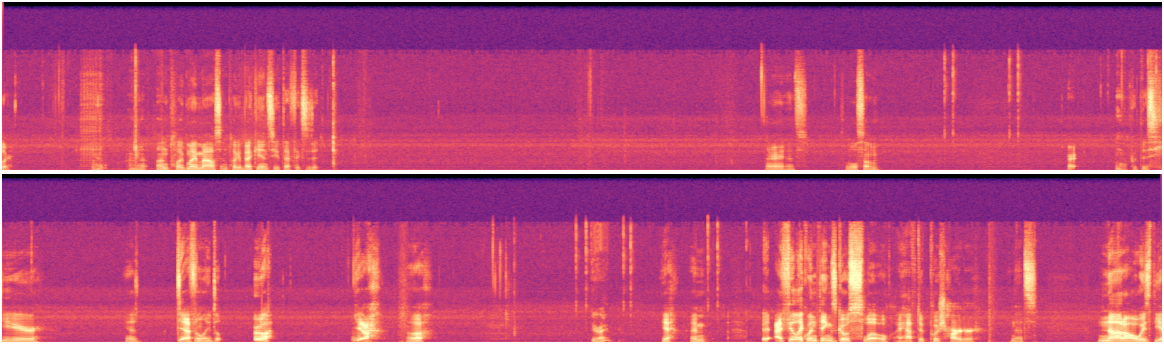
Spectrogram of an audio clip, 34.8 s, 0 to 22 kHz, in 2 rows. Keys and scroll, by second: 24.4 q, 26.1 Left, 26.6 Right.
